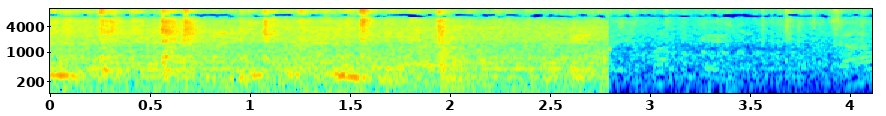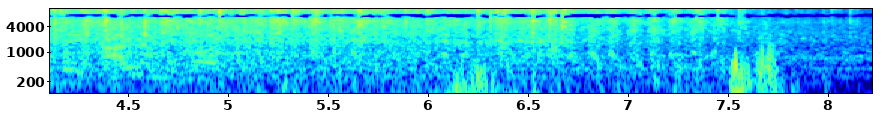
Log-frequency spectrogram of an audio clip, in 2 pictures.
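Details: A newly raised batch of young homing pigeons gives low, throaty coos for the first three seconds over a loud rumbling background, then near quiet with a few soft thumps.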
